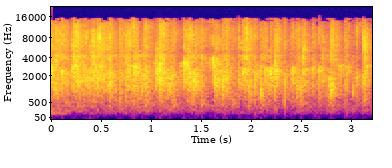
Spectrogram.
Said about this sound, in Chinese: 我常常说他们给我最好的礼物，除了是把我生下来之外呢，就是给我最非凡的思想，所以在这里请再给他们一次掌声。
